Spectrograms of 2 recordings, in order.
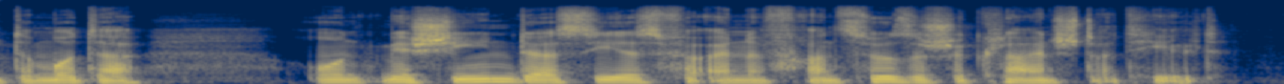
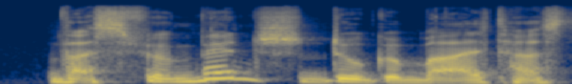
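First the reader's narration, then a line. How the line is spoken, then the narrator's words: Giggling. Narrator (German): sagte kichernd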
